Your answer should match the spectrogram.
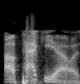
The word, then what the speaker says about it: Pacquiao: Pacquiao is how I've always heard.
